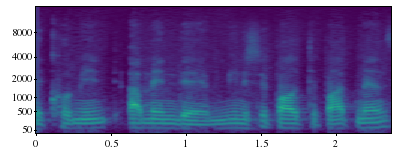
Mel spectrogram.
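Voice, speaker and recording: A man talks in a very deep, low voice with a flat, monotone delivery. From South Africa, Cape Town. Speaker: skills program graduate and business owner. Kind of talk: testimony. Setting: graduation ceremony. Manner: halting, with fillers.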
